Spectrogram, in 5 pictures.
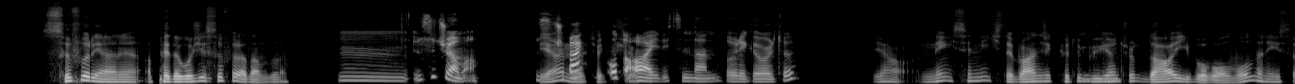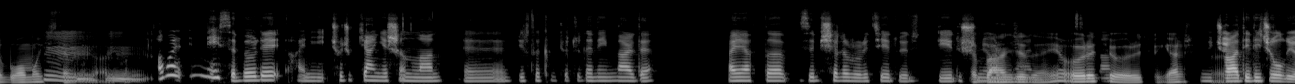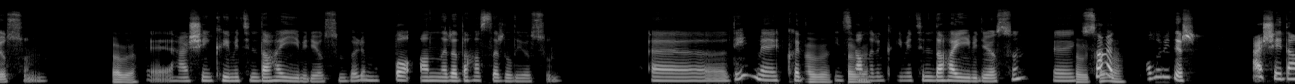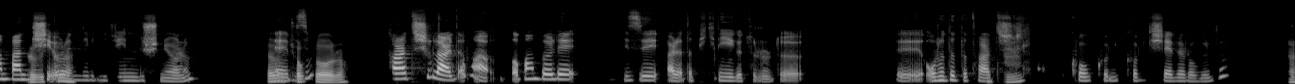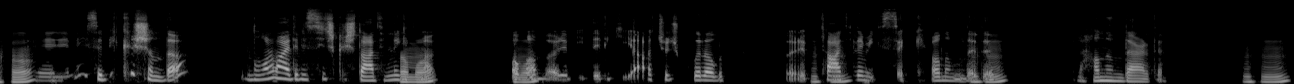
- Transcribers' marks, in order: other background noise
- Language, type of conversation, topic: Turkish, unstructured, Aile üyelerinizle geçirdiğiniz en unutulmaz anı nedir?
- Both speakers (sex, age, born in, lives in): female, 40-44, Turkey, United States; male, 25-29, Germany, Germany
